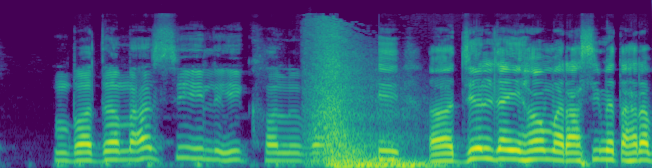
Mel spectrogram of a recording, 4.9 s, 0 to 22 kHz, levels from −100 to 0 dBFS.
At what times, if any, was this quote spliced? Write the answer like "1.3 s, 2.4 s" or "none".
2.8 s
